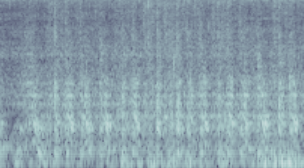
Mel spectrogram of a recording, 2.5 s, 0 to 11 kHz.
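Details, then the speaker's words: Classic VW Scirocco Scala, first start after sitting 6 years, fuel cap off to vent tank: rapid even cranking with uneven puffs as cylinders try to fire but never run; fuel suspected, possibly too much. "I'm starting to wonder if it's getting fuel now it must be getting fuel cuz it's firing attempting to fire"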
